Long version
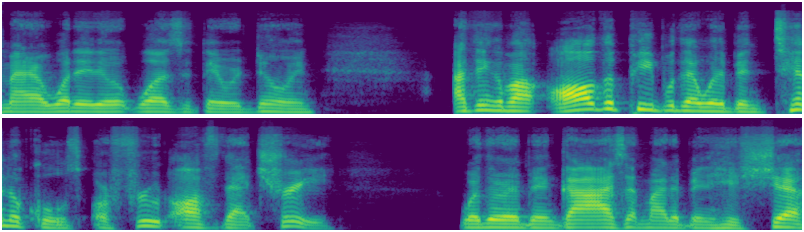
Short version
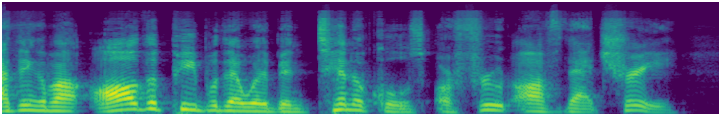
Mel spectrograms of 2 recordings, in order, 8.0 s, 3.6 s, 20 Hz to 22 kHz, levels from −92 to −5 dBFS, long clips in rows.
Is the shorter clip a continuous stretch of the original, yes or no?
yes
